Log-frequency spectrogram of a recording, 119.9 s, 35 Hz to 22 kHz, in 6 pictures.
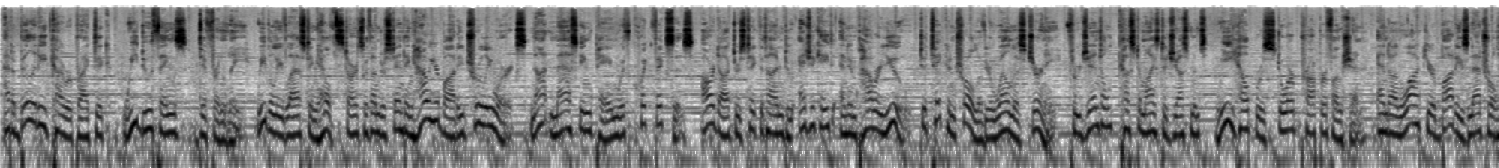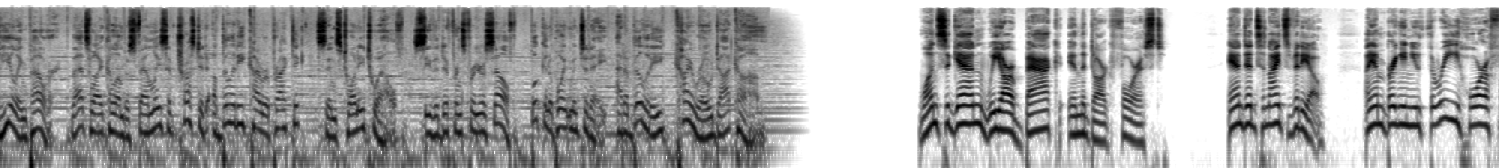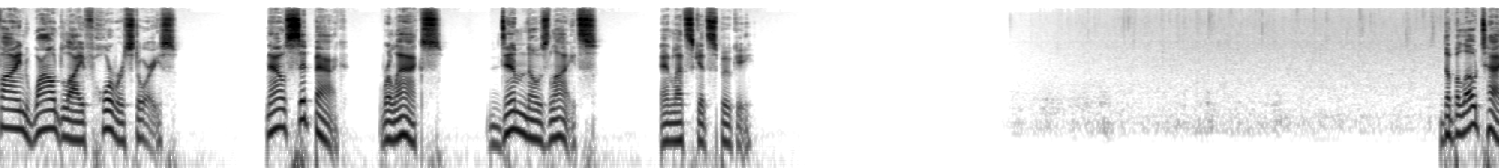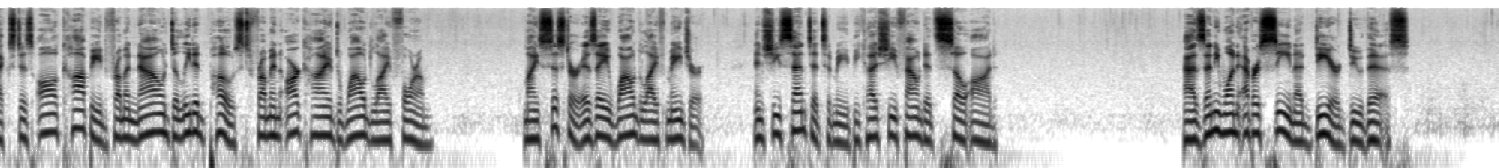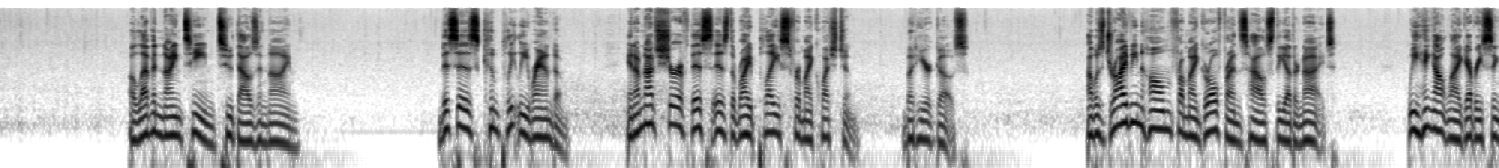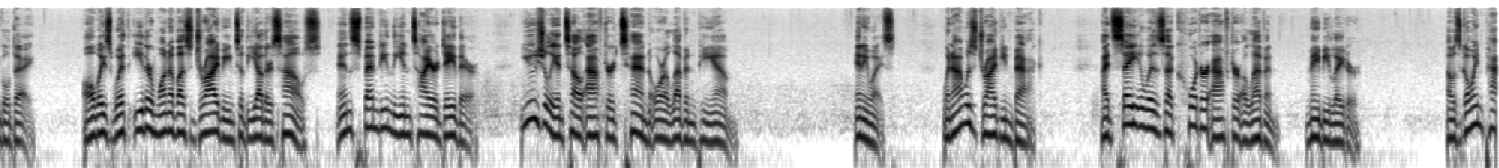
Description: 3 TRUE Wildlife Horror Stories | Black Screen For Sleep | Deep Woods Scary Stories | Rain Sounds
All Stories are read with full permission from the authors: Story Credits - 1.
